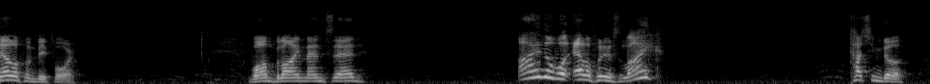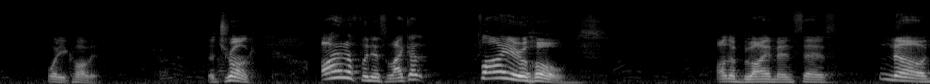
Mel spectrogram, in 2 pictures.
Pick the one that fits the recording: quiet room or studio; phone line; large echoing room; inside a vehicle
large echoing room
